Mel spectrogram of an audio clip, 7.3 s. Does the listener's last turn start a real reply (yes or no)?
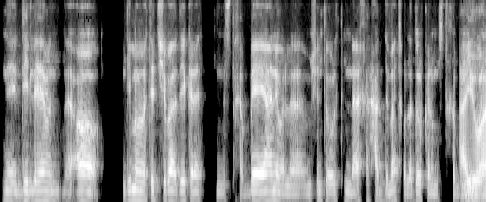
yes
